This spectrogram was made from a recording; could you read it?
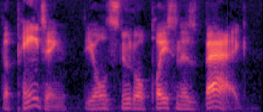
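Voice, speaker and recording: Here the same kind of reader, a young man, tells a rhyming kids' tale in a sing-song, dramatic storyteller style. His pitch is fairly low and his pace is normal.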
